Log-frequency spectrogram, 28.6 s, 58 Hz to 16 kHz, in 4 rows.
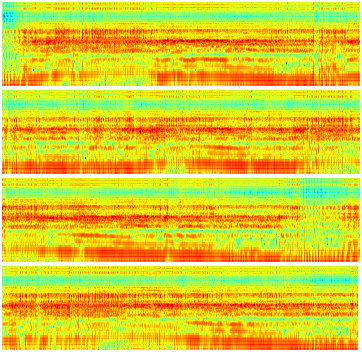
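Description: Onboard sound of a TM 450 SMX supermoto's single-cylinder four-stroke engine at racing pace, revving up through the gears and dropping back into each corner, several times over.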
